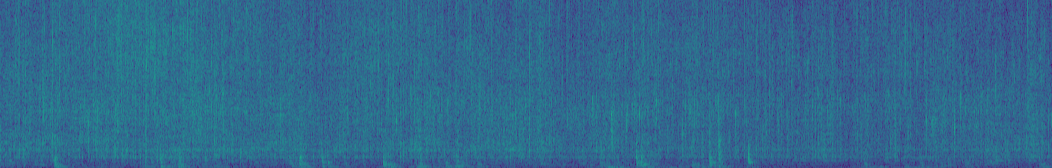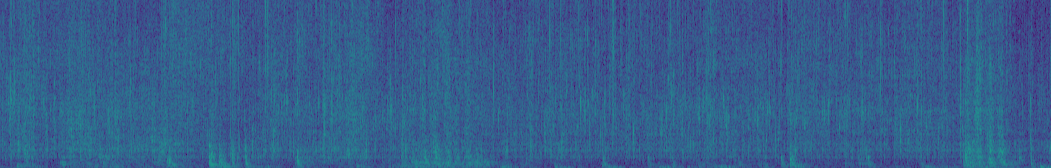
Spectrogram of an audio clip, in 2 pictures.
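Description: Raw potato chunks and browned onions sizzling steadily in hot oil in a pan, while a wooden spatula stirs and turns them with scattered scrapes and knocks against the pan.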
